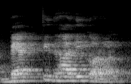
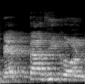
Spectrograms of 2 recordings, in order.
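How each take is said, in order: First: The word keeps its full, harder consonant cluster. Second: The word is said with a simplified, easier cluster.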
